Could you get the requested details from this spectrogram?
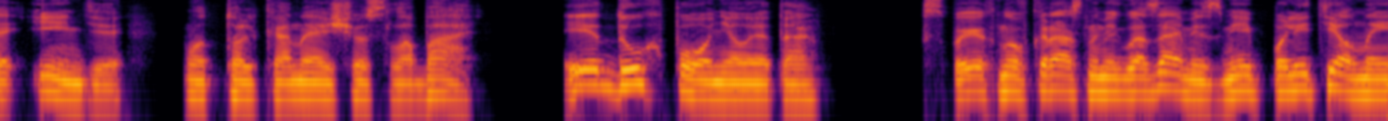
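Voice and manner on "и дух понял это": ordinary delivery, nothing marked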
